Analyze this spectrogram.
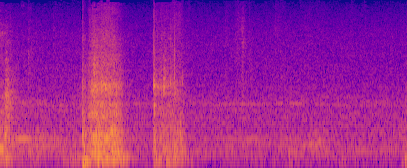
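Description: A pen is set down on a table with a light tap.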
